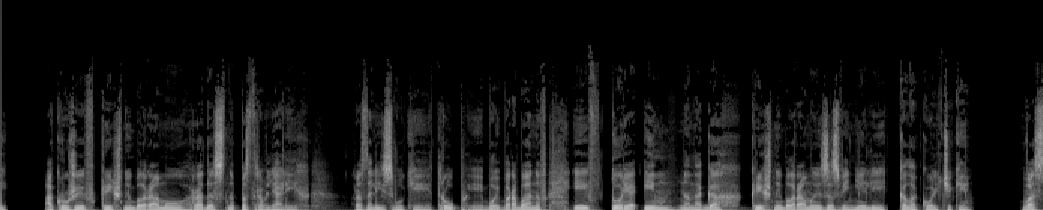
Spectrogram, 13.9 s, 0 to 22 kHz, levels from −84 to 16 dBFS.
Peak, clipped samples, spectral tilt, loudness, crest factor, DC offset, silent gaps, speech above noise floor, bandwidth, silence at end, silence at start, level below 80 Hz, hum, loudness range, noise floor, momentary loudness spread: -4 dBFS; under 0.1%; -5.5 dB/octave; -20 LUFS; 16 dB; under 0.1%; 0.09-0.57 s, 8.04-8.13 s, 11.83-11.95 s, 12.97-13.58 s; over 71 dB; 14.5 kHz; 0 s; 0 s; -34 dBFS; none; 3 LU; under -90 dBFS; 8 LU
